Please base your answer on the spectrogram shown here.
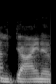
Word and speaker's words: Edina: Team 1816 the green machine from is it a dino I always pronounce this wrong Edina Minnesota Edina Minnesota it's like you never know what the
